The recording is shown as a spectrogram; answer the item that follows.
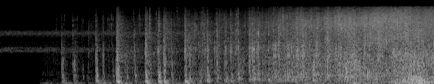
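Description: Sound effect of a tree cracking and falling: a run of irregular wooden snaps that grows denser, over a rising rush of rustling branches that is loudest near the end.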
